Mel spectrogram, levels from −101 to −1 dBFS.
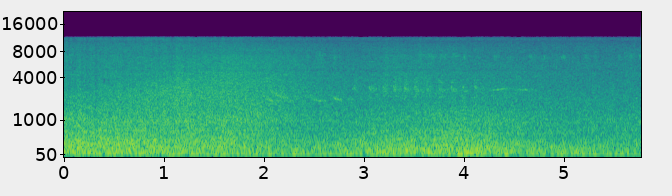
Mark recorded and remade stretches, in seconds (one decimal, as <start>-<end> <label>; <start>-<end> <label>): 0.0-5.8 recorded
